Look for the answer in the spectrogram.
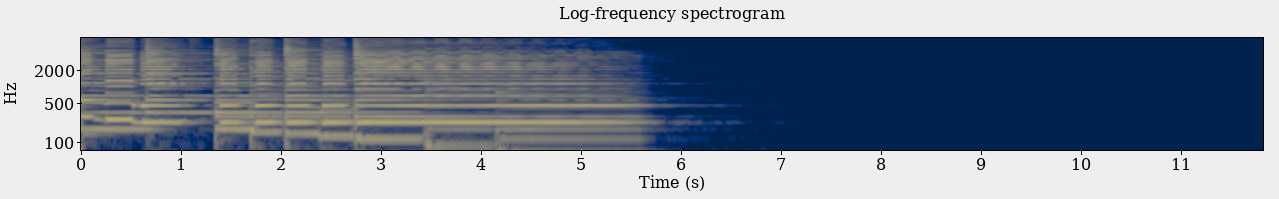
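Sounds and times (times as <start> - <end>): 
baritone saxophone playing a minuet slowed down: 0.0 - 6.4.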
